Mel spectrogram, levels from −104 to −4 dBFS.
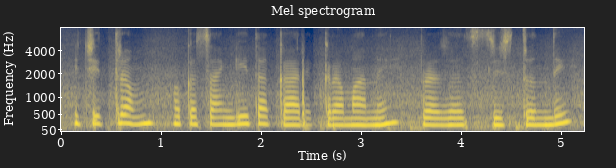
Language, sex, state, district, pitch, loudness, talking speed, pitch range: Telugu, female, Telangana, Mahabubabad, 210 Hz, -13 LUFS, 70 wpm, 195-230 Hz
